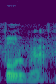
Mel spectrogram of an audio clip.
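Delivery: photograph, PHO-tograph, first syllable strong; stress on PHO. Shown as a demonstration. Teacher modeling photograph for the class, PHO stressed. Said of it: "pho, really hard".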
